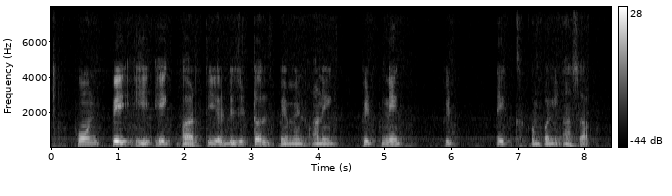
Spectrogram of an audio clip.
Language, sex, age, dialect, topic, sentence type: Marathi, male, 25-30, Southern Konkan, banking, statement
